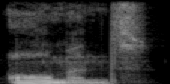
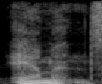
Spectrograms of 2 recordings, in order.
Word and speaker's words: almond: How do you say it? Almonds. Oh, see everybody I thought everybody up there said Ammons. If you get north of Fresno County, they say Ammon.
